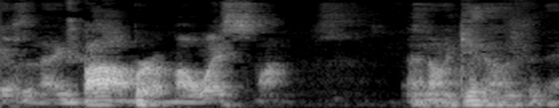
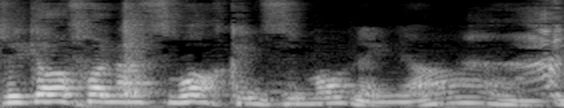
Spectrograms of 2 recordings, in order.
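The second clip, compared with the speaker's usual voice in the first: mock Austrian accent; 4 semitones higher than usual. Babsy voiced, Austrian accent.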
